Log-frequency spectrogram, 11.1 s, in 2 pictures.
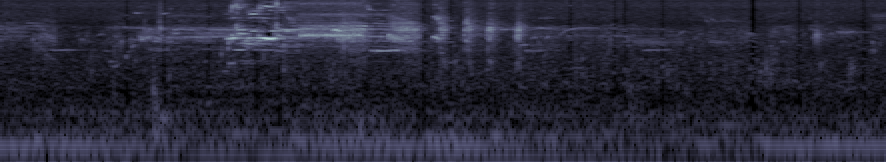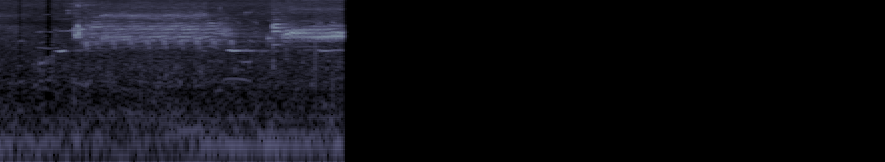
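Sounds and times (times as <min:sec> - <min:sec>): small birds chirping: 0:00.0 - 0:07.7.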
